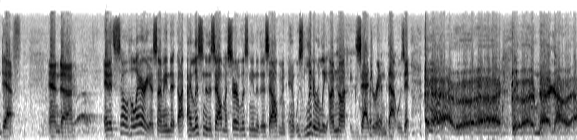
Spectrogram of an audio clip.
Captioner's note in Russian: рычит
